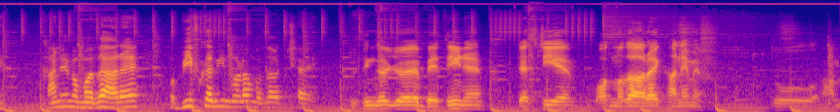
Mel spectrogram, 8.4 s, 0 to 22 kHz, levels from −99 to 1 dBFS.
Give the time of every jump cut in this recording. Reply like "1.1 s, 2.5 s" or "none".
3.6 s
